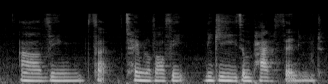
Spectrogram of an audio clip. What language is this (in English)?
Welsh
